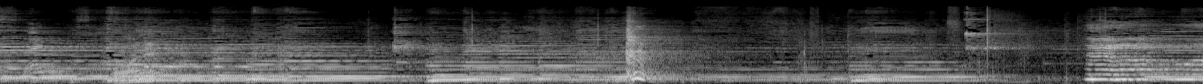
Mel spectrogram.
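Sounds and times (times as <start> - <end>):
acoustic guitar and ukulele strumming: 0.0 - 12.0.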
